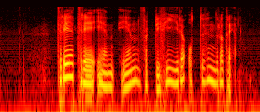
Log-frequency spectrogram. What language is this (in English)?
Norwegian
